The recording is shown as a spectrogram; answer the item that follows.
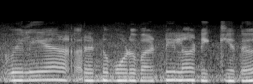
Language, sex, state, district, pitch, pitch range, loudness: Tamil, female, Tamil Nadu, Namakkal, 185 Hz, 175-195 Hz, -12 LUFS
